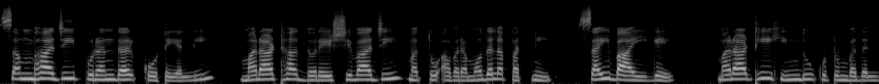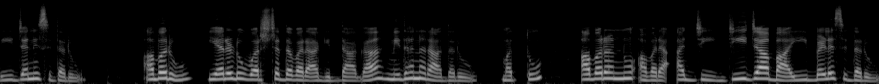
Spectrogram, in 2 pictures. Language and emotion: Kannada, neutral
